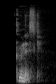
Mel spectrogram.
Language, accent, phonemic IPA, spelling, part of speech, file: French, France, /klu.nɛsk/, clownesque, adjective, LL-Q150 (fra)-clownesque.wav
- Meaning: 1. clown 2. clownish; characteristic of clowns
